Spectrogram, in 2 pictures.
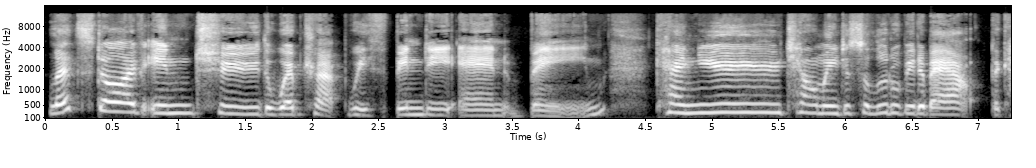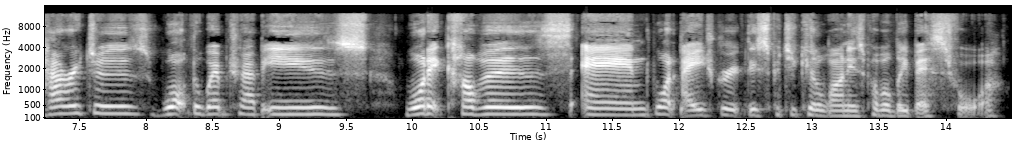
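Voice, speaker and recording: A woman hosting an interview, friendly and brisk as she moves the conversation along. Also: medium pitch, a bit bright. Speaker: interview host.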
